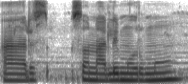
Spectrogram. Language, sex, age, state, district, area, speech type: Santali, female, 30-45, Jharkhand, Bokaro, rural, spontaneous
